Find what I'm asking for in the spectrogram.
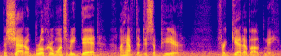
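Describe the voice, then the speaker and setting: An actor playing a shifty, cowardly crime boss in a video game. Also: male voice, medium pitch, normal speed, lightly acted. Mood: defensive. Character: cowardly, shifty male crime boss, pleading for his life. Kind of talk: video game villain acting. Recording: clearly noisy game ambience behind.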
